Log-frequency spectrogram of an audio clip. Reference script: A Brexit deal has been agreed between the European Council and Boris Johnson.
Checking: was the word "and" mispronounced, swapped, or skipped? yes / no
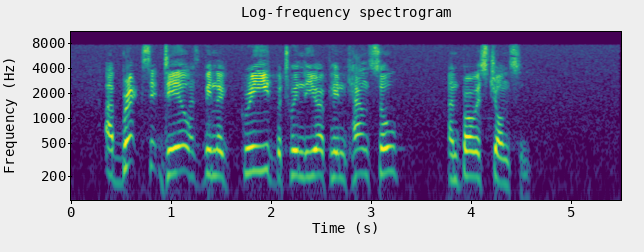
no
